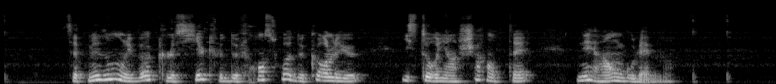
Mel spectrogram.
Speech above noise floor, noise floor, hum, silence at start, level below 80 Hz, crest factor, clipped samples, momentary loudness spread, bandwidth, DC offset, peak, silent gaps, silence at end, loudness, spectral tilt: 37 dB; -58 dBFS; none; 0.7 s; -58 dBFS; 18 dB; under 0.1%; 12 LU; 11.5 kHz; under 0.1%; -6 dBFS; none; 1.05 s; -22 LUFS; -6.5 dB/octave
